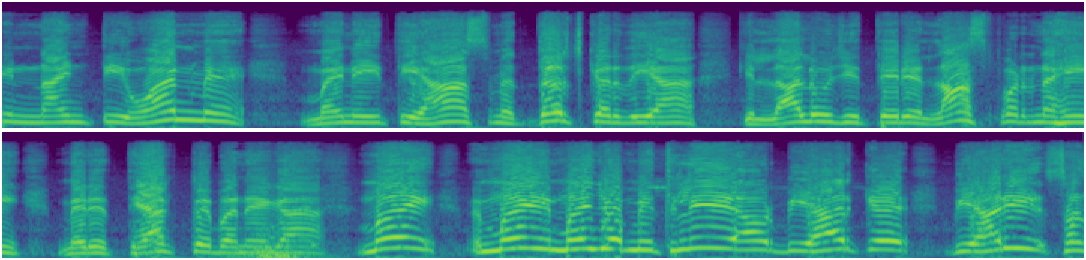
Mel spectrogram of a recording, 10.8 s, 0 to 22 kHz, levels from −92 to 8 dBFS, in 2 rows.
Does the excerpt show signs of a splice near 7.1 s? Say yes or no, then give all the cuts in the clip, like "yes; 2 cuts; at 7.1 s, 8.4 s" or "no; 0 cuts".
yes; 1 cut; at 7.1 s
